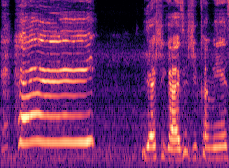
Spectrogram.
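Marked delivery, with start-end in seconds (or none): 0.0-1.4 excited greeting. Real, not acted.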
